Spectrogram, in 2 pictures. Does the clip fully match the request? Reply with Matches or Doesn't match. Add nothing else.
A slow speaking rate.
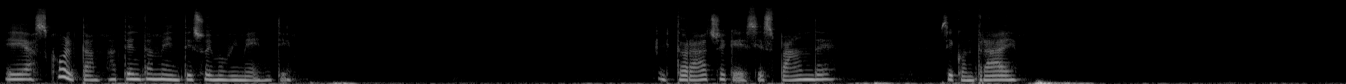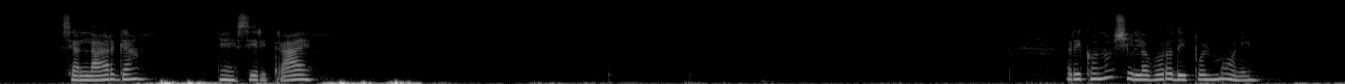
Matches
